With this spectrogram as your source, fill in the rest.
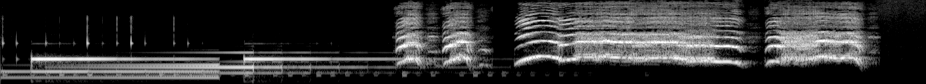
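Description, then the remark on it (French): A steady droning chord plays for a few seconds, then a person abruptly breaks into loud, shrill screaming: two short bursts followed by two long, piercing screams. “C'est inquiétant, non D'entendre quelqu'un crier tout d'un coup.”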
